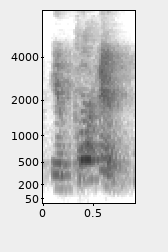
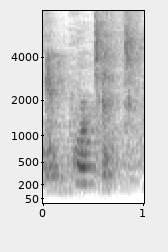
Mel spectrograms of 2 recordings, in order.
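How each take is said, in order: First: The t sounds are dropped. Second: The t sounds are pronounced. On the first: The speaker calls it wrong. "Dropped two sounds from it, the T's" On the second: The speaker calls it right. "Take that split second to get the extra words out"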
